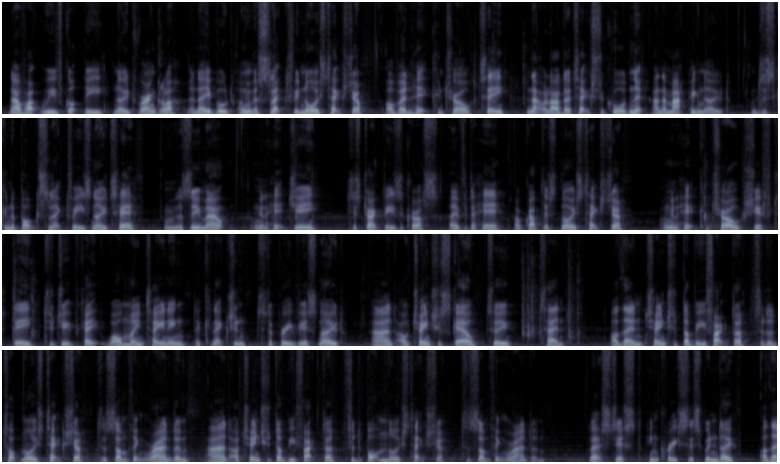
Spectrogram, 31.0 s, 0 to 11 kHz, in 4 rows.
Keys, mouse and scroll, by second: 2.7 click, 4.7 ctrl+t, 5.0 middle click, 7.4 click, 7.6-8.7 drag, 9.1-10.3 scroll down 2, 10.7 g, 12.0 click, 12.8-14.3 drag, 14.3 ctrl+z, 15.7 ctrl+shift+d, 18.2 click, 19.0 middle click, 19.1 scroll up 2, 19.6-21.2 drag, 21.3 middle click, 21.5 scroll down 1, 23.0-24.4 drag, 25.0 middle click, 26.2-28.2 drag, 28.9 middle click, 29.7 click, 30.7 middle click.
